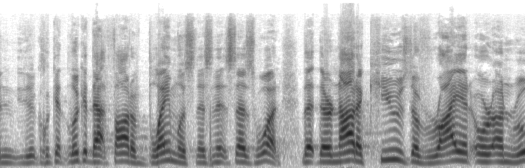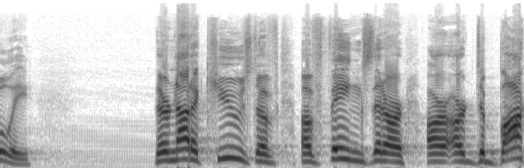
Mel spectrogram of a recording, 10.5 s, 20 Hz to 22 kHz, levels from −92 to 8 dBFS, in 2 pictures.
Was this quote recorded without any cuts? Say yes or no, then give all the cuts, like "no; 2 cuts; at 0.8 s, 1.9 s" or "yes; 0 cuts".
yes; 0 cuts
